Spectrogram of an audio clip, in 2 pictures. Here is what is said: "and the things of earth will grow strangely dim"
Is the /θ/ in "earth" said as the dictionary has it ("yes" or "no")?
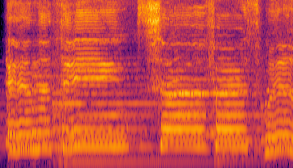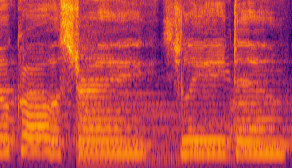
yes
